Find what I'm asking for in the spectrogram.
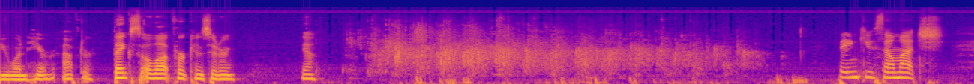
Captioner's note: applause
